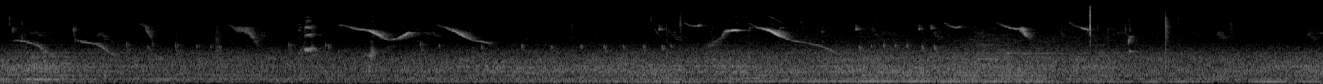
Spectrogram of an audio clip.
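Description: Small aviary birds calling: a scattered string of sharp, downward-sliding whistled chirps, the loudest pair about seven to eight seconds in.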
